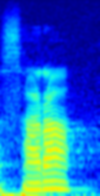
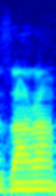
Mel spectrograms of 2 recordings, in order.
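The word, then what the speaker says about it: 皿: Chữ này có âm kunyomi là sara. Sara hoặc là zara, ví dụ trong từ osara nghĩa là cái đĩa.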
